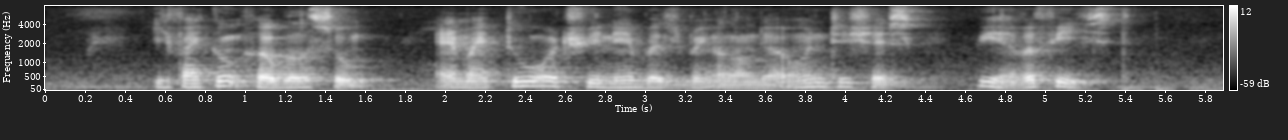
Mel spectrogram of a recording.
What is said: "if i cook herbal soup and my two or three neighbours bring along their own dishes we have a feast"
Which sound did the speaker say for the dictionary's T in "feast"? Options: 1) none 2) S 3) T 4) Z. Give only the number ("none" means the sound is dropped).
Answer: 3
